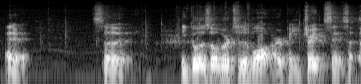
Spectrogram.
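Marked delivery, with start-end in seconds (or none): none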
